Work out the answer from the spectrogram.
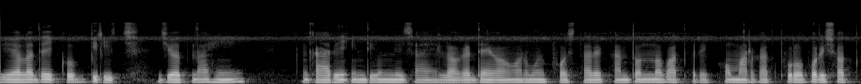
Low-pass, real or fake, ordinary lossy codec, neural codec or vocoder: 7.2 kHz; real; none; none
